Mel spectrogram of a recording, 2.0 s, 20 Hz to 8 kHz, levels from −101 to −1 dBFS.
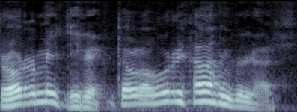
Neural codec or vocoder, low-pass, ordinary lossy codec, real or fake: codec, 16 kHz, 2 kbps, FunCodec, trained on LibriTTS, 25 frames a second; none; none; fake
